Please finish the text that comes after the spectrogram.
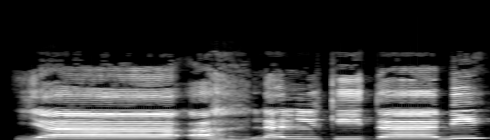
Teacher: یا کے پر کھڑی حرکات ہے اور اس پہ چھوٹی سی مد بھی ہے، تو ہم اسے 4 حرکت کے برابر کھینچ کے پڑھیں گے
